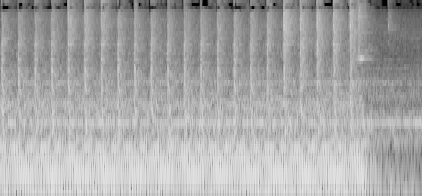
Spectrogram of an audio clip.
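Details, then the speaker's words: Shockwave therapy applicator demonstrated on the shoulder setting at a chiropractic clinic, applied gently against the skin: fast, loud, regular mechanical tapping about three pulses per second over a steady motor hum, then stopping. "we're going to go ahead and just choose shoulder as an example which is a common issue and this is what you'll sound and it goes right against different parts of your your body in your skin so very gentle and light you go through and"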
